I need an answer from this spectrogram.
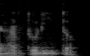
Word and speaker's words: Arturito: en el interior de Arturito. ¿Sí? Se pronuncia como si fuera Arturo, Arturo pequeño, Arturito, pero es R2D2, R2D2, ¿sí?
